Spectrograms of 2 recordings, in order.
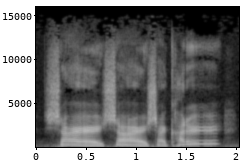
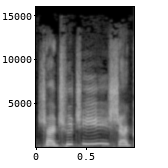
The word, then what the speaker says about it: charcuterie: And he's like, char-cutter, charcuterie. Like, so you just call it charcuterie.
